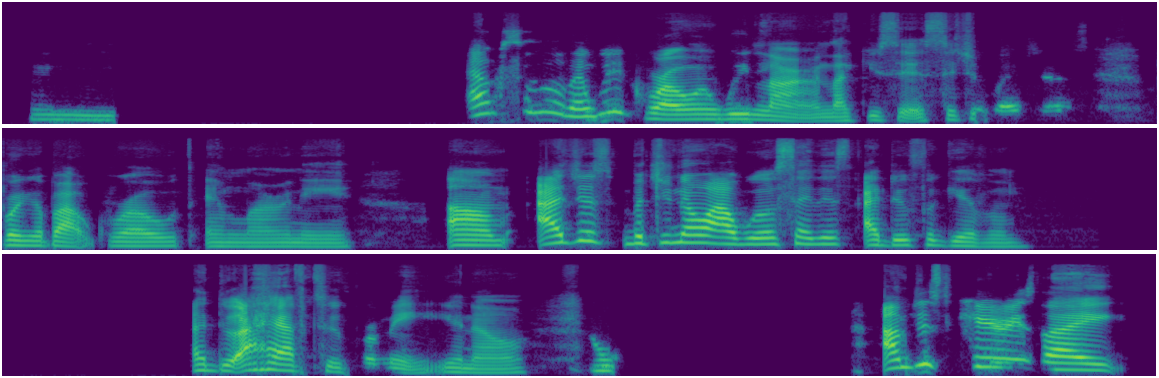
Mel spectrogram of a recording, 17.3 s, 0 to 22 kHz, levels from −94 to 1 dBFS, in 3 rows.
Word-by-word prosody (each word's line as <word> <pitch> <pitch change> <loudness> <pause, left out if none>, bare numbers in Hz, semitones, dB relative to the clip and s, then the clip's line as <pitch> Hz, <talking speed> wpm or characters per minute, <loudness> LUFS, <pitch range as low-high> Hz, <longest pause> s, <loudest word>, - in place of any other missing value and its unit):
Mm. 150 -3 -12 1.8
Absolutely, 360 -3 -3
and 255 - -2
we 390 +2 -3
grow 165 - +2
and 160 - -5
we 165 +1 -1
learn, 120 -7 -3
like 120 0 -7
you 135 - -10
said, 115 -2 -8
situations 145 -2 -14 0.8
bring 160 -2 -1
about - - -1
growth 140 0 -5
and 130 0 -9
learning. 125 -1 -9 0.5
Um, 165 -1 +3
I 240 - +7
just 300 -1 -3
but 225 0 -1
you 250 - -4
know, 250 -1 +4
I 215 -3 +8
will 195 0 0
say 205 0 -3
this, 200 0 -5
I 170 - +4
do 165 +1 -3
forgive 150 -6 -7
them. 120 0 -14 1.6
I 190 - -1
do, 180 -1 -1
I - - +9
have 200 -4 +4
to 145 -6 -9
for 140 - -8
me, 120 -4 -8
you 140 -1 -8
know? 120 +1 -7 0.3
I 175 - -4 1.4
I'm 270 +3 +8
just 385 0 +1
curious, 295 -4 +5
like, 205 -3 +6
165 Hz, 155 wpm, -23 LUFS, 135-215 Hz, 1.8 s, I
